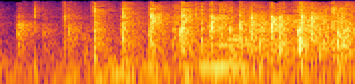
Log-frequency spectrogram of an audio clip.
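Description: Audience applause: many hands clapping in a dense, irregular patter that starts abruptly and holds steady at moderate loudness for a couple of seconds, with a faint murmur of voices mixed in.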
